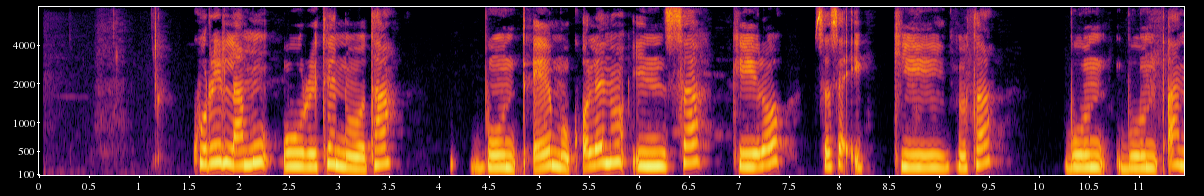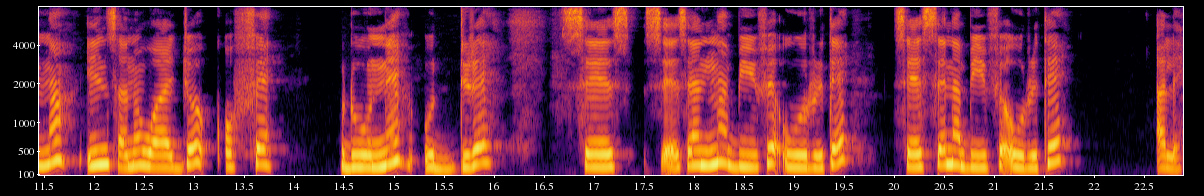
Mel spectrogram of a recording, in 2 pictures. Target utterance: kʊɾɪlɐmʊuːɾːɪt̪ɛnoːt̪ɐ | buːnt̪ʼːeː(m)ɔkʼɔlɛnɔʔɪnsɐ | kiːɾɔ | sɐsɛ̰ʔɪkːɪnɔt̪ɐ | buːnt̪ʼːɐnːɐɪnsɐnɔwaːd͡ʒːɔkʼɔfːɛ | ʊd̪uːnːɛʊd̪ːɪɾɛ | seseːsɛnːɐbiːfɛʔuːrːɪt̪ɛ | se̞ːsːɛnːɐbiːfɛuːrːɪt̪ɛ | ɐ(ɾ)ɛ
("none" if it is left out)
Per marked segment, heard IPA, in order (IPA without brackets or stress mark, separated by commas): m, l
